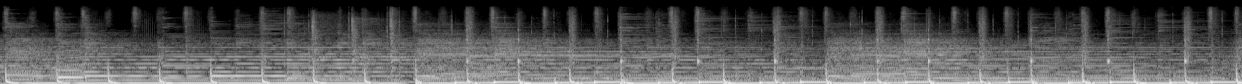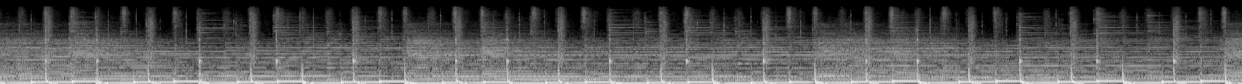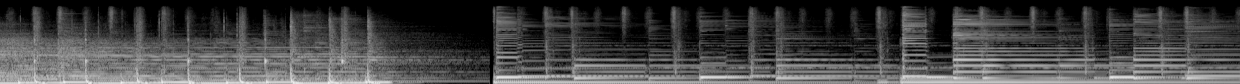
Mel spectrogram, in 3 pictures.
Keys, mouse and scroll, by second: 3.3 shift+click, 3.7 right click, 5.3 double click, 9.6 shift+click, 15.8 double click, 16.3 space, 16.6 double click, 16.7 space, 18.0 ctrl+l, 18.5 space, 27.3 double click, 30.8 space, 31.1 double click, 31.2 space, 32.8 alt+scroll, 33.2 space, 33.7 alt+scroll, 34.1 space.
